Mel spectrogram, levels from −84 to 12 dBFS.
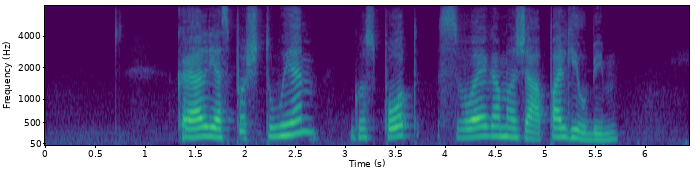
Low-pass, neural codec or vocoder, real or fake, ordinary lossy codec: none; codec, 16 kHz, 0.5 kbps, X-Codec, HuBERT features, trained on LibriSpeech; fake; none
